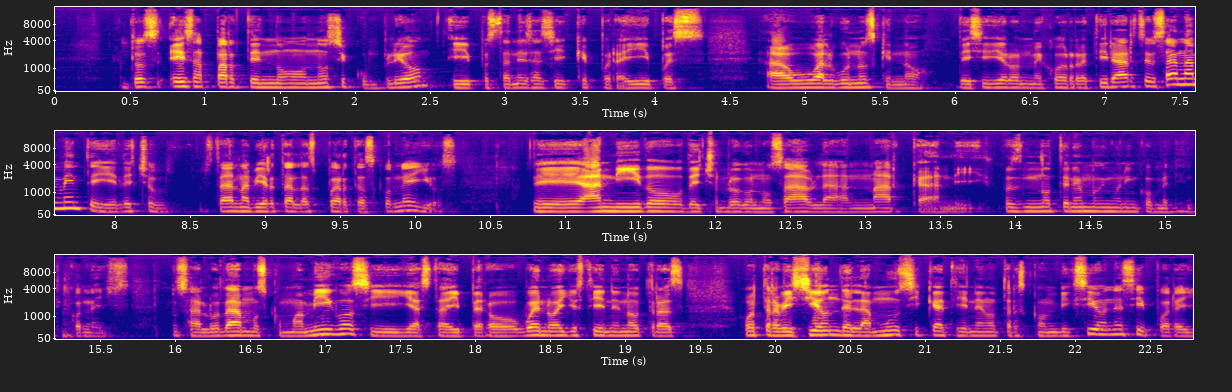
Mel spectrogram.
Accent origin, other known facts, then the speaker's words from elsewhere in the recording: Tepetlixpa, State of Mexico, Mexico; yo soy de Tepetlixpa, la mitad de los integrantes somos de Tepetlixpa.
